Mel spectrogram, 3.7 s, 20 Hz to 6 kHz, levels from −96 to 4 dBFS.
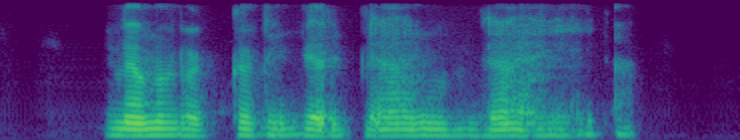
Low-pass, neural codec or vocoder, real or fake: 5.4 kHz; autoencoder, 22.05 kHz, a latent of 192 numbers a frame, VITS, trained on one speaker; fake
